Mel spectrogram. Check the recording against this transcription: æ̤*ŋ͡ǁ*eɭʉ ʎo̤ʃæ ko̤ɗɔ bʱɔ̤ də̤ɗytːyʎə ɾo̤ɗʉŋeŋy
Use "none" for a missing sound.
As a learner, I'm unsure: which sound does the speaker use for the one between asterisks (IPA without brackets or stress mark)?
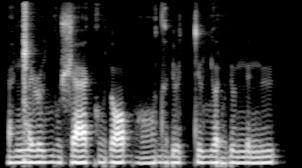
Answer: ŋ͡ǁ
